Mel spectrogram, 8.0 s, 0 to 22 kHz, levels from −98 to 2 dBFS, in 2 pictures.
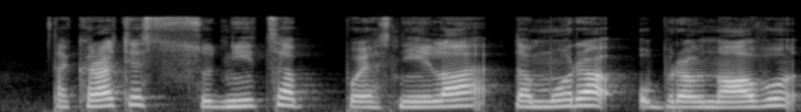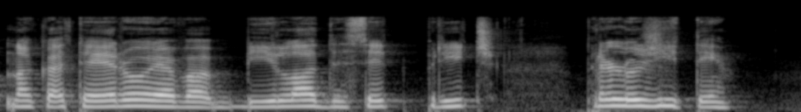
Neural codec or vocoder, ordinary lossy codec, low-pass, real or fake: vocoder, 24 kHz, 100 mel bands, Vocos; none; none; fake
